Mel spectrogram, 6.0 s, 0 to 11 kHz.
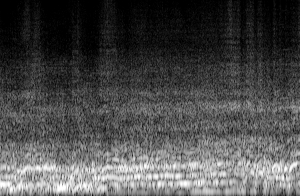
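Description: Grave Digger monster truck's supercharged methanol V8 revving up and down over and over as the truck drives across the dirt jumps.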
